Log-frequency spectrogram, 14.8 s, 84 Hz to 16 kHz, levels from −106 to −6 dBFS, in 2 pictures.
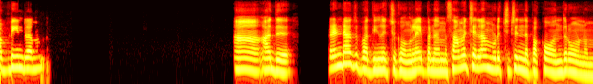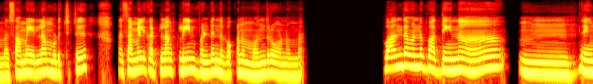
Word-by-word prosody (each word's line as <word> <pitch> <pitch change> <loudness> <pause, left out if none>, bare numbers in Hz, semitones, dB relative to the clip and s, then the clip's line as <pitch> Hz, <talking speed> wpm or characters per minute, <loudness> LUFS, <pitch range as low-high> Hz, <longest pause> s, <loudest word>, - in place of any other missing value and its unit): அப்படின்ற 225 +2 +1 2.6
ஆ - - +7 0.3
அது. 195 -3 +2 0.6
2வது 275 +2 +3
பார்த்தீங்கன்னு 205 -1 +1
வச்சுக்கோங்களேன். 195 0 +1
இப்ப 205 0 -1
நம்ம 190 0 0
சமைச்செல்லாம் 245 +1 +2
முடிச்சுட்டு 210 +1 -1
இந்த 190 -3 +1
பக்கம் 190 +1 0
வந்துருவோம் 180 -2 0
நம்ம. 145 0 -3
சமையல்லாம் 180 +2 +1
முடிச்சுட்டு, 165 +4 -2 0.5
அ - - -4
சமையல் 205 +2 +2
கட்டுலாம் 195 0 -1
கிளீன் 205 0 +3
பண்ணிட்டு, 180 +2 0
இந்த 175 -3 -1
பக்கம் 170 +3 -1
நம்ம 160 -2 -1
வந்துருவோம் 165 -2 -1
நம்ம. 145 0 -4 1.1
வந்த 250 +4 +2
ஒன்ன 255 0 +1
பார்த்தீங்கன்னா, 205 +1 +2 0.7
ம். 165 -2 0 0.2
எங்க 185 -1 +1
195 Hz, 125 wpm, -22 LUFS, 175-215 Hz, 2.6 s, ஆ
